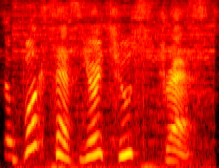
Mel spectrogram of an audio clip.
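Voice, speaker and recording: A woman's voice: high-pitched, sing-song, slow, a little mellow, voice pushed up, exaggerated voice. A woman voicing a kindly, patient male knight from a storybook in a coaxing, reassuring manner. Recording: dull lo-fi audio with music behind.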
